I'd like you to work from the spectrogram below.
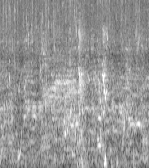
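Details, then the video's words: A marching group of Andean flamingos calling together: dense, overlapping nasal honks and gabbling notes, a few louder squawks near the middle and end, over constant background chatter. "Andean flamingos marching"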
